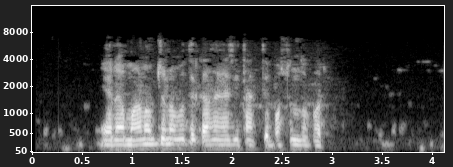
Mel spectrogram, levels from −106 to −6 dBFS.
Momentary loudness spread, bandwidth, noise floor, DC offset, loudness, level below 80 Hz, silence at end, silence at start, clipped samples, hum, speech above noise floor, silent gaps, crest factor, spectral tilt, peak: 7 LU; 6.8 kHz; -55 dBFS; under 0.1%; -18 LUFS; -64 dBFS; 1.2 s; 0.65 s; under 0.1%; none; 38 dB; none; 18 dB; -6 dB/octave; -2 dBFS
